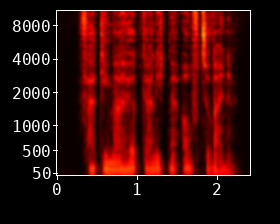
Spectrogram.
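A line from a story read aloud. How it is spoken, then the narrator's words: Plain. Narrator (German): sagt Chanti Chachi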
